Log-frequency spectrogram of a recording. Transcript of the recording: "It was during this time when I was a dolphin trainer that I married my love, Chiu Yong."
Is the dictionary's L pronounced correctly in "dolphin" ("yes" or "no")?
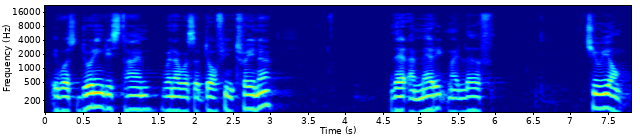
no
